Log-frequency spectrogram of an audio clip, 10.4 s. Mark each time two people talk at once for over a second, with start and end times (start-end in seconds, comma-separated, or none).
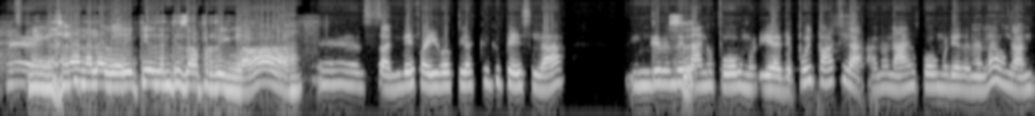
none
